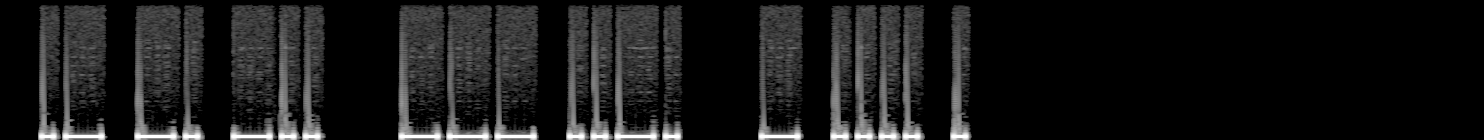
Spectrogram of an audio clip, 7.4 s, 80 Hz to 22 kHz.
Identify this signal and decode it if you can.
Morse code, heard as a keyed tone, about 20 wpm, 700 Hz. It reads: AND OF THE
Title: Sets of 9 Words - 20wpm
